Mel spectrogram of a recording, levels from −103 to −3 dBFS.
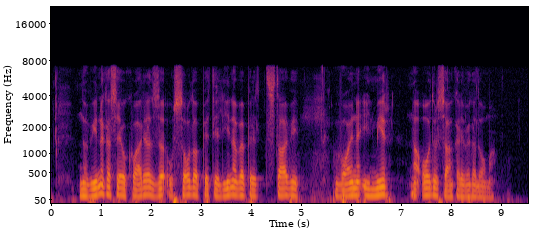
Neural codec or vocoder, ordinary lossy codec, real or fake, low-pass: none; none; real; 7.2 kHz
